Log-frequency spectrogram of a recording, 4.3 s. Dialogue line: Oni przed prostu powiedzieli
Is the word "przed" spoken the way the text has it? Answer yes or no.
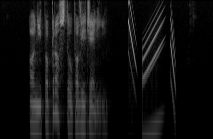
no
